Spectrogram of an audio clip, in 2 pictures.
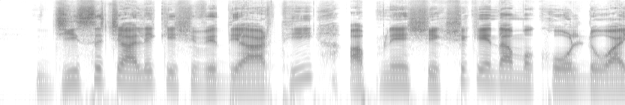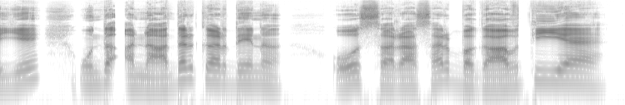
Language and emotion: Dogri, disgusted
